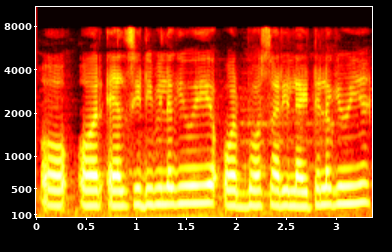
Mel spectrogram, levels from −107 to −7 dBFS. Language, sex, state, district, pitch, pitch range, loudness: Hindi, female, Bihar, Vaishali, 250 Hz, 235-265 Hz, -13 LUFS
